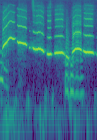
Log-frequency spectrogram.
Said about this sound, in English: And … was walking along whistling.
